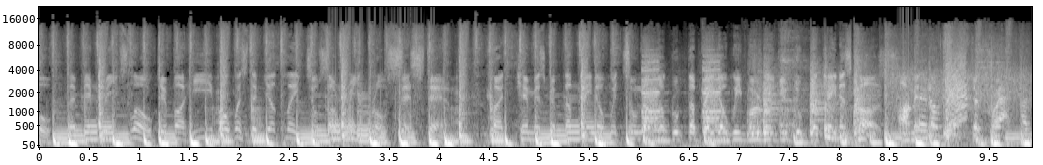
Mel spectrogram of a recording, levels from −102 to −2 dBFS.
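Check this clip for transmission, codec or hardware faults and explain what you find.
There is processor overload crackle in two bursts, from 2.90 to 3.95 s and from 8.58 to 8.80 s. Buffers of under a millisecond missed their deadlines dozens of times and were skipped, leaving gritty tearing. The waveform shows tiny hard-edged gaps, and the spectrogram shows broadband vertical streaks.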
